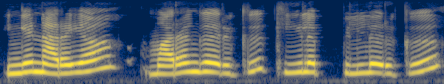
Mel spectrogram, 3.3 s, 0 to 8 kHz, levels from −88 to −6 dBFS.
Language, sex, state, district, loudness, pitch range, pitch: Tamil, female, Tamil Nadu, Nilgiris, -13 LUFS, 275-325 Hz, 305 Hz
